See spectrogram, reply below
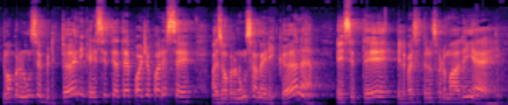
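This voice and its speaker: A man whose first language is Portuguese explains pronunciation as a tutor, repeating example words slowly and deliberately. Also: a little high, pushed and bright, roomy sound. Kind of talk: instructional explanation.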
